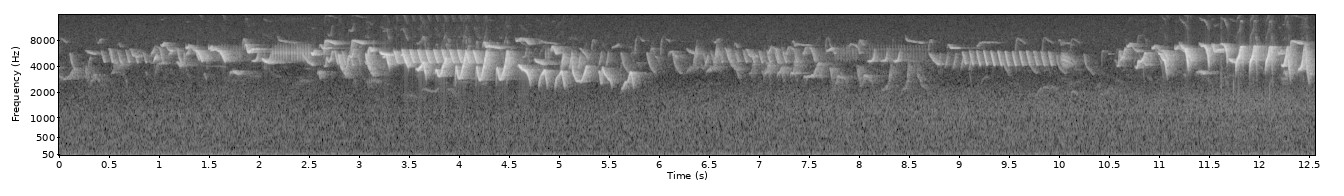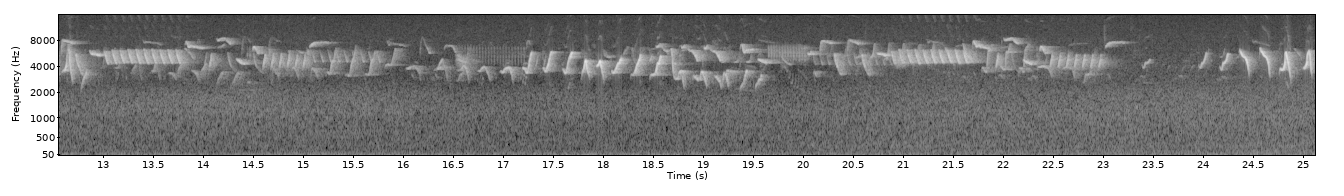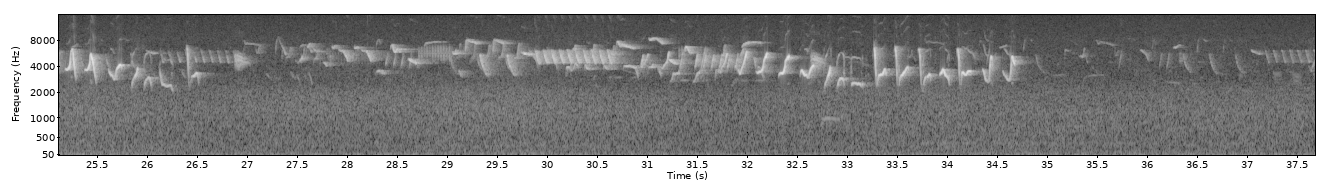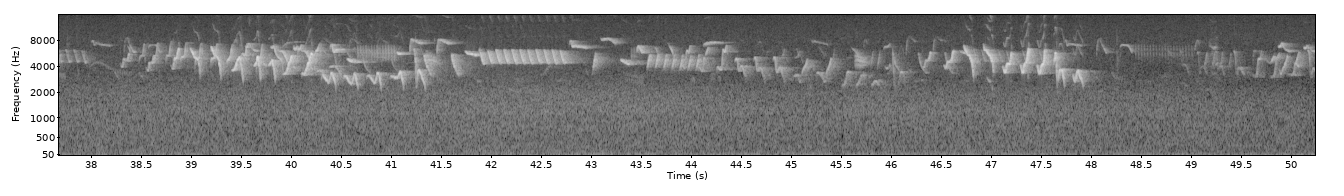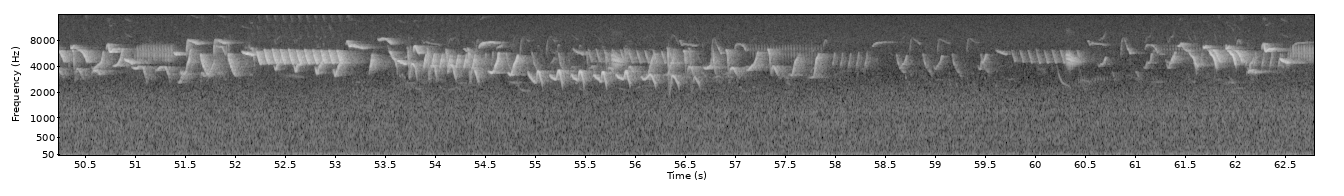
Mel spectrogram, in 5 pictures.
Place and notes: Green Ln, Malton, UK - willow warbler song soundscape ...
willow warbler soundscape ... song and calls ... xlr sass in crook of tree to zoom h5 ... bird song ... calls from ... dunnock ... blackcap ... wren ... yellowhammer ... chaffinch ... blackbird ... pheasant ... blackcap ... fieldfare ... crow ... willow warblers arrived on thursday ...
